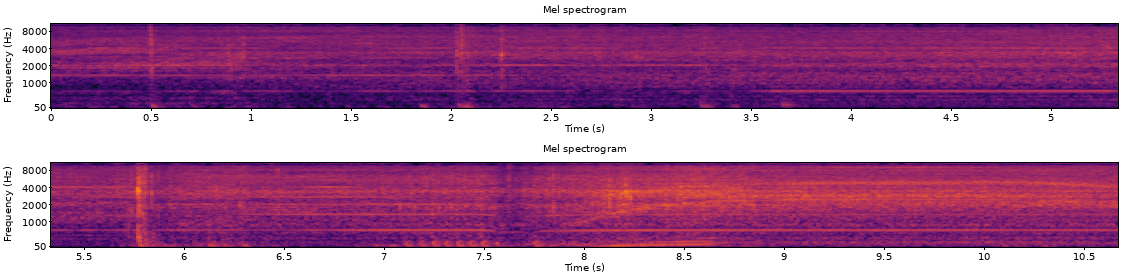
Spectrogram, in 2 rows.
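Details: Shark Rocket HV301 stick vacuum, trash find that was clogged, run after filters washed: handling clicks, then motor spins up to steady even whine and holds; much better, running normally.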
